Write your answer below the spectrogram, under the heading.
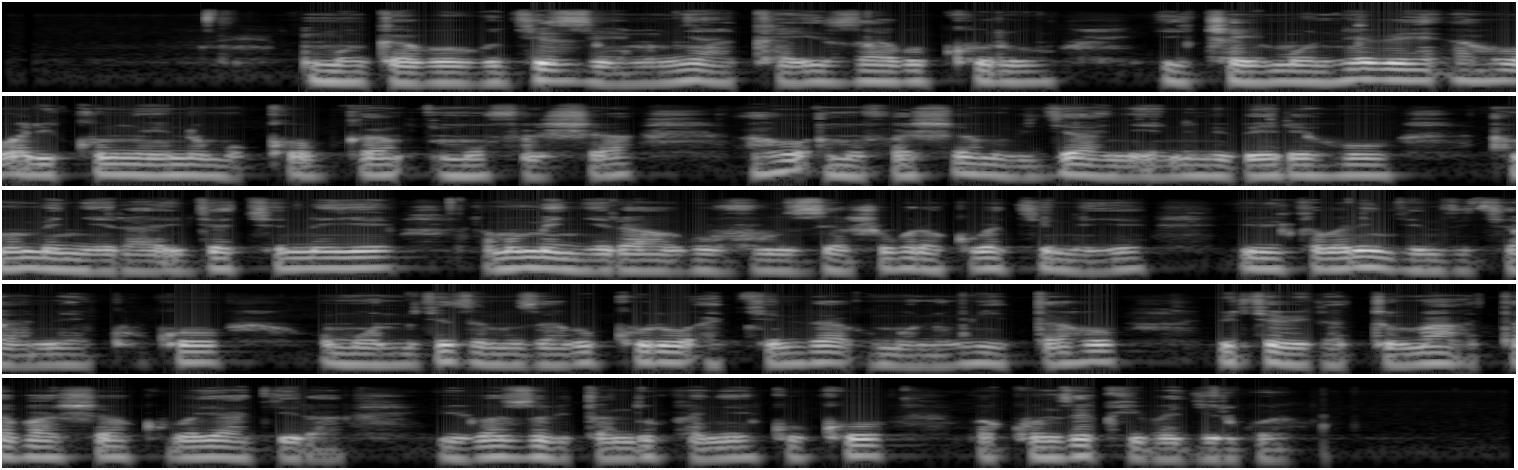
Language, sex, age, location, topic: Kinyarwanda, male, 18-24, Kigali, health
